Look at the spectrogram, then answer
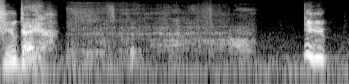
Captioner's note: growling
